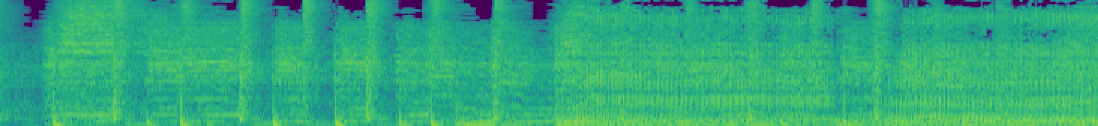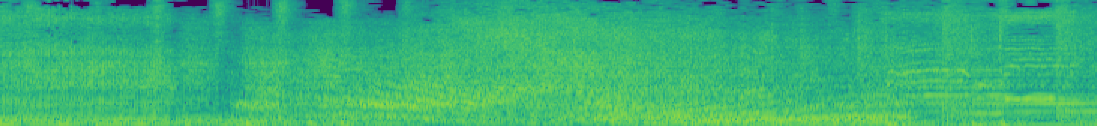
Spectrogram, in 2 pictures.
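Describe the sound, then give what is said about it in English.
Harley-Davidson motorcycles roar with deep, throaty engine rumble, opening with a burst of revving throttle blips before settling into a sustained, loud, rising drone of several bikes together. “Harley-Davidson just announced plans for its now annual homecoming festival.”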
